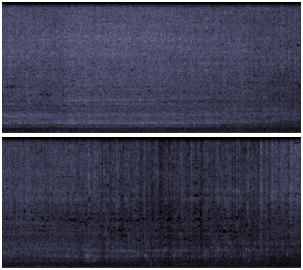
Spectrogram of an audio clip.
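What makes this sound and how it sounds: A hollow, clear plastic rainmaker tube with colored tiers and many small beads inside is held in the hands and tilted between horizontal and vertical, so the beads trickle and rattle down. It makes a dense, bright, hissing patter that starts full and slowly thins, with scattered tiny clicks toward the end.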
